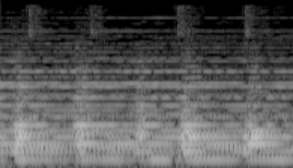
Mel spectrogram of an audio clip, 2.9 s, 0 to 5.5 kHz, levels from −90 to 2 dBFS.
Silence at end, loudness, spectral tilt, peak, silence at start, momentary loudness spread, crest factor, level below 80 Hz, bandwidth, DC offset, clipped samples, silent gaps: 0 s; -28 LUFS; -11 dB/octave; -10 dBFS; 0 s; 4 LU; 18 dB; -46 dBFS; 5.2 kHz; under 0.1%; under 0.1%; none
